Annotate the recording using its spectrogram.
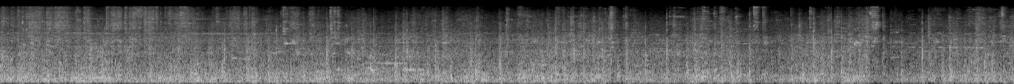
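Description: Queensland Railways C17 steam locomotive 967, its tender and a train of wooden passenger carriages rolling past close by. The wheels clack steadily over the rail joints.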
